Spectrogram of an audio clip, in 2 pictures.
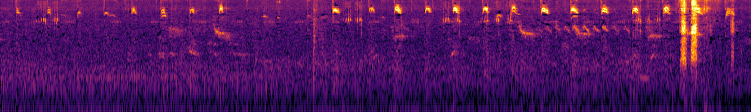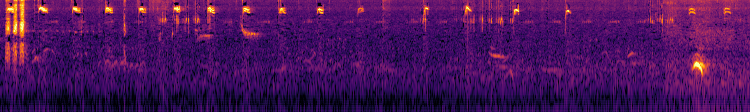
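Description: Small birds chirping: a long run of short, high chirps at a steady pace of about one and a half a second, with two louder, harsher bursts near the middle.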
